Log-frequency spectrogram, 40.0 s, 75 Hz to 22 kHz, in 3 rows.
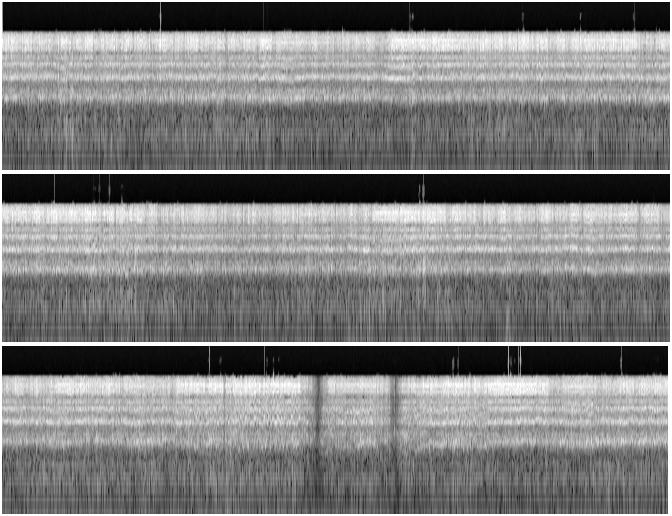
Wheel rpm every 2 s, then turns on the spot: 230, 230, 230, 230, 220, 230, 230, 230, 230, 240, 220, 230, 230, 230, 230, 210, 160, 130, 210, 220.
none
